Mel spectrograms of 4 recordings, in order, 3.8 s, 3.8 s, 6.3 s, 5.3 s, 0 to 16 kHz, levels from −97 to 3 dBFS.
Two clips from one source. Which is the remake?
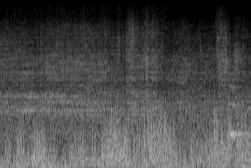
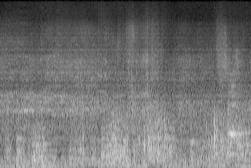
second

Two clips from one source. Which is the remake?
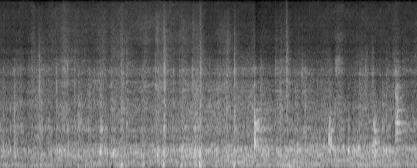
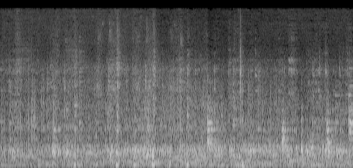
first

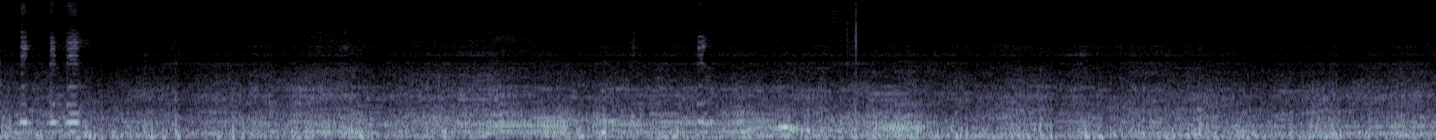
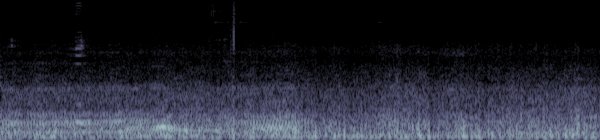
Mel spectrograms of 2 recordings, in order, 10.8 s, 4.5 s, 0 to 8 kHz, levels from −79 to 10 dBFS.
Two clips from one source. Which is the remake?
first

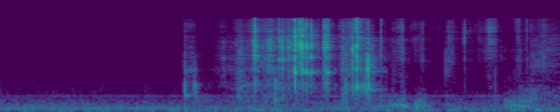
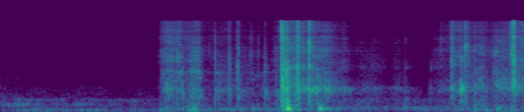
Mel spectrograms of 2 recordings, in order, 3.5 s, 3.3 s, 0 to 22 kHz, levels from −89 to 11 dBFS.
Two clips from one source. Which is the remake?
second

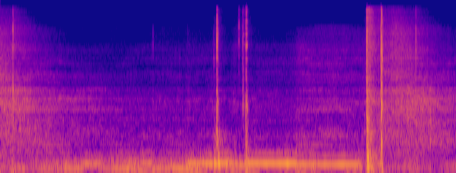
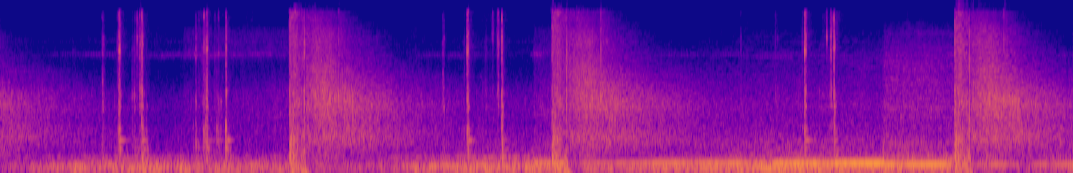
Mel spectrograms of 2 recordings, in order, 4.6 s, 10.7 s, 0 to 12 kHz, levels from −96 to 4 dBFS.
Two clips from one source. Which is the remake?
first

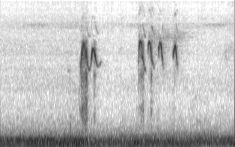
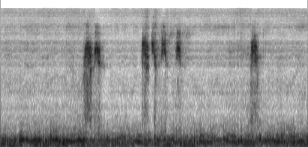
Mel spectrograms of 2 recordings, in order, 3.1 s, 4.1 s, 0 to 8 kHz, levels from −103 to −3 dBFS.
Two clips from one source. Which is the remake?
second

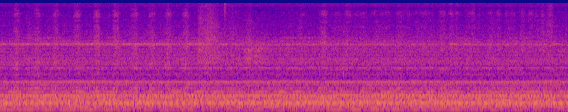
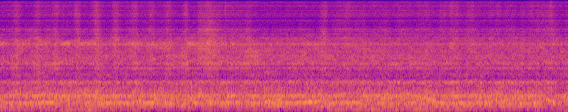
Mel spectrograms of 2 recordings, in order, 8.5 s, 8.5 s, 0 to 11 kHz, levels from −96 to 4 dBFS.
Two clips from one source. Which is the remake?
second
